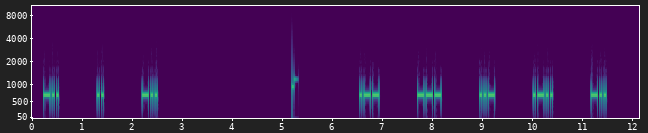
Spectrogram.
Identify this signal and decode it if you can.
Morse code, heard as a keyed tone, about 28 wpm, spaced as for 10 wpm, 690 Hz. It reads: DID WOULD
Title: 6x Character Spacing - Top 100 Words - 28wpm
